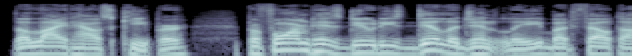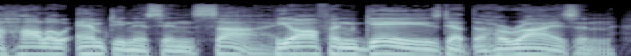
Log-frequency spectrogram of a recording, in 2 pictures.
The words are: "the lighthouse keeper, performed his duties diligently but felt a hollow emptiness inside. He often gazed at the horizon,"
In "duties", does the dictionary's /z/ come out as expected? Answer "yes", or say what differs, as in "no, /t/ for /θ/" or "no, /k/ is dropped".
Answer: yes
